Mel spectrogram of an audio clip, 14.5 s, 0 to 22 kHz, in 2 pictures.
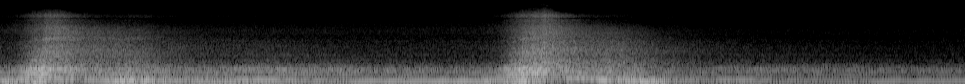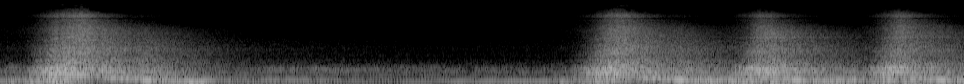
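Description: Stock Ferrari 599 GTO V12 with factory six-into-one headers revving in a series of sharp blips. Each rises to a high snarl and falls back to a low rumble, the last three coming in quick succession.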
